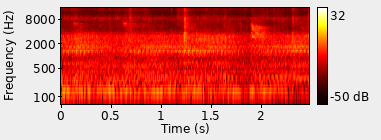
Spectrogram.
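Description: A steady, low mechanical hum like a small motor running, with two faint clicks in the second half.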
